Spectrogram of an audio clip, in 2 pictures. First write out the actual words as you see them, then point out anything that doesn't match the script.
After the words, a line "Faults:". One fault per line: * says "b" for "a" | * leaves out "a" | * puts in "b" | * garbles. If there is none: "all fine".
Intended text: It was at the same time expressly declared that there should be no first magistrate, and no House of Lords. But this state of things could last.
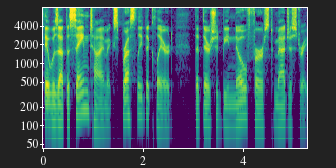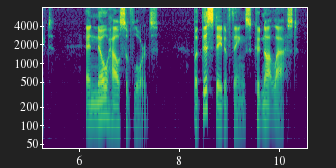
It was at the same time expressly declared that there should be no first magistrate, and no House of Lords. But this state of things could not last.
Faults:
* puts in "not"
